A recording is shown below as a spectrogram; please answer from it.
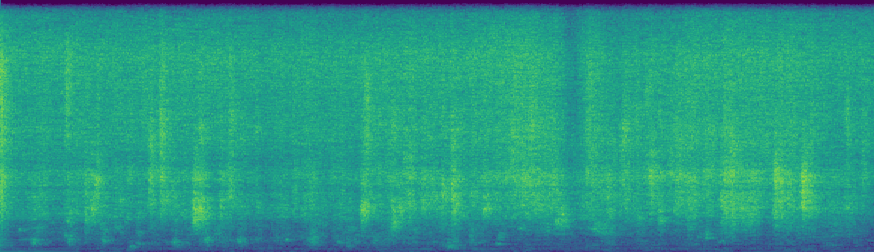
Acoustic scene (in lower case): restroom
